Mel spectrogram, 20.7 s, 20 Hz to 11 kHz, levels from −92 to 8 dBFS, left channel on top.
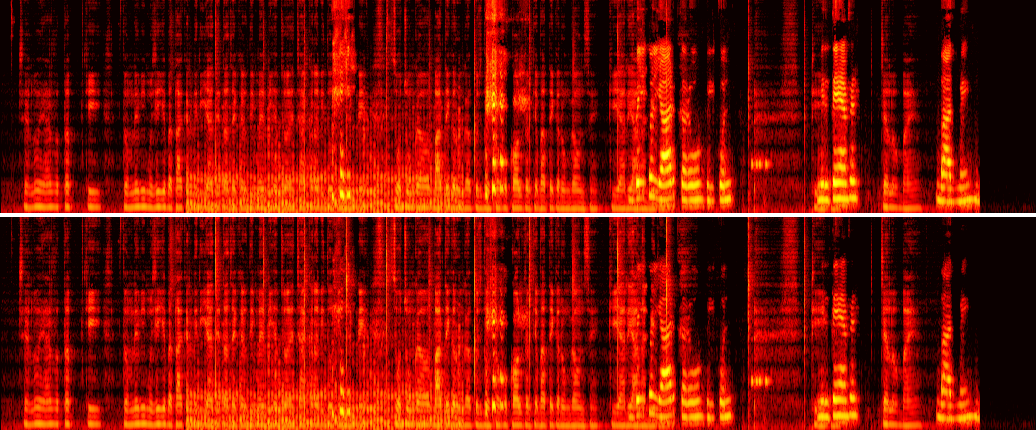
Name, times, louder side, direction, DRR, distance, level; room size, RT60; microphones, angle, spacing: voice 1, 0.4-13.4 15.0-16.7 17.6-18.5, right 1 dB, 25° right, 5.0 m, -35 dB
sound 1, 3.4-3.6 4.3-4.5 5.3-5.4 6.1-6.3 6.9-7.1 7.7-7.9 8.6-8.7 9.5-9.7 10.6-10.7 11.4-11.6 12.3-12.5 13.3-13.5 14.9-15.2 16.1-16.2, right 10 dB, 65° right, 1.6 m, -37 dB
sound 2, 3.7-9.3, equal, 5° right, 0.8 m, -35 dB
voice 2, 6.6-7.0 9.7-10.1 12.6-14.6 16.3-17.2 18.7-19.6, left 5 dB, 65° left, 0.5 m, -22 dB
head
